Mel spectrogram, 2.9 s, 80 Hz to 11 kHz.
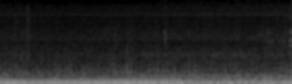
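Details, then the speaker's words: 1990 Honda Civic running without a muffler or resonator, heard inside the cabin while cruising: a heavy, steady low hum that turns raspy and droney at certain highway speeds. Exhaust drone from the missing muffler. "the problem is when you're out on the road when you're on the highway at certain speeds it gets really raspy really droney and there's nothing you can do to control it it just is it gets irritating"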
